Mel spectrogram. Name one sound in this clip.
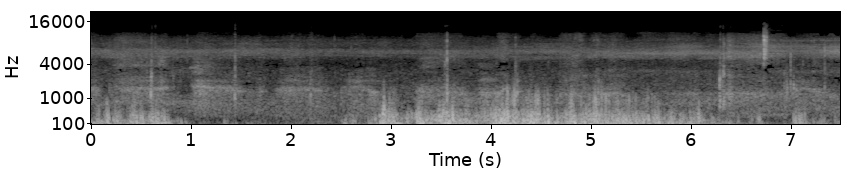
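Footsteps crunch and scuff on a rocky, gravelly trail.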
